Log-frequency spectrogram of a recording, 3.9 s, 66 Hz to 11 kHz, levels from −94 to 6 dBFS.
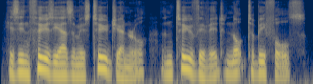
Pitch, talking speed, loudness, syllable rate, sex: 125 Hz, 185 wpm, -19 LUFS, 5.0 syllables/s, male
